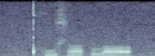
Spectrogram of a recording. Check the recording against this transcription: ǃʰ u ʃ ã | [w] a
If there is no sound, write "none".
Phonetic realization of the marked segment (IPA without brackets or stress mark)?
ɹ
